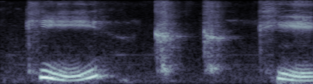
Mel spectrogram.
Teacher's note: when I say that sound my tongue is Lifting and touching in the back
